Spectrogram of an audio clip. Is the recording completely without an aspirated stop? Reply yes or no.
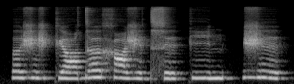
yes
